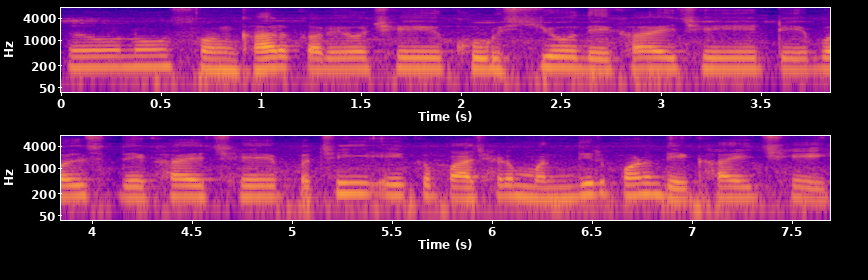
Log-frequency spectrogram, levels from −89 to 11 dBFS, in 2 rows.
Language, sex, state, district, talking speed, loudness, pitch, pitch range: Gujarati, male, Gujarat, Gandhinagar, 135 wpm, -20 LUFS, 165 Hz, 155-175 Hz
